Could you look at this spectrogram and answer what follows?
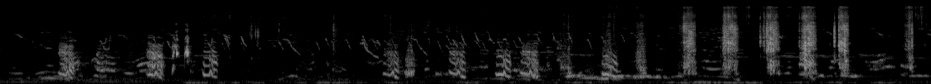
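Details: Grey francolin (Teetar) chicks in captive housing: scattered high, falling peeps open the recording, then a run of loud, rhythmic thumps or knocks repeats rapidly over the calling.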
